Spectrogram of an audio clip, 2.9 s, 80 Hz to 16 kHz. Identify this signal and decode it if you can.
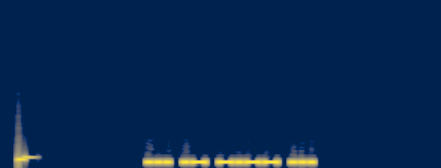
Morse code, heard as a keyed tone, about 40 wpm, 700 Hz. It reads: SAYS
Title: Sets of 2 Words - New Word Drill - 40wpm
